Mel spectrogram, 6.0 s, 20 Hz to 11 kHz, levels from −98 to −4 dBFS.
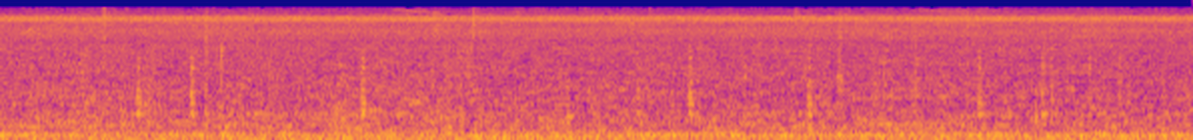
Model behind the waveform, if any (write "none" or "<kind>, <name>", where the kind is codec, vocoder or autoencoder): none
